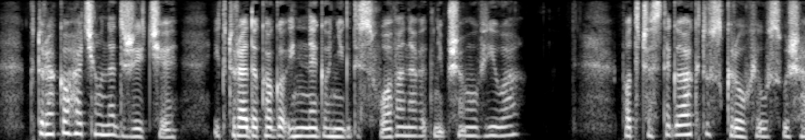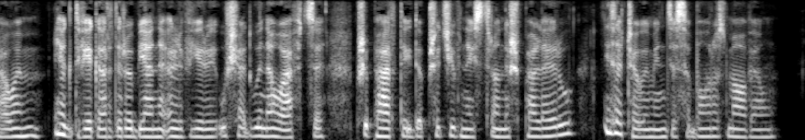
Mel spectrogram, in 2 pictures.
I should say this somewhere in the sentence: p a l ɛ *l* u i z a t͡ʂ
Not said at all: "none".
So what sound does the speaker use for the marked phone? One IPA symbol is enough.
ɾ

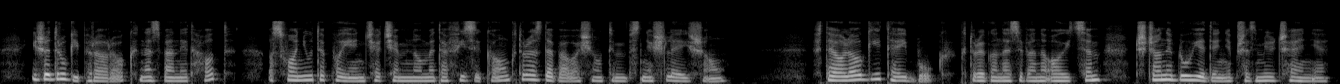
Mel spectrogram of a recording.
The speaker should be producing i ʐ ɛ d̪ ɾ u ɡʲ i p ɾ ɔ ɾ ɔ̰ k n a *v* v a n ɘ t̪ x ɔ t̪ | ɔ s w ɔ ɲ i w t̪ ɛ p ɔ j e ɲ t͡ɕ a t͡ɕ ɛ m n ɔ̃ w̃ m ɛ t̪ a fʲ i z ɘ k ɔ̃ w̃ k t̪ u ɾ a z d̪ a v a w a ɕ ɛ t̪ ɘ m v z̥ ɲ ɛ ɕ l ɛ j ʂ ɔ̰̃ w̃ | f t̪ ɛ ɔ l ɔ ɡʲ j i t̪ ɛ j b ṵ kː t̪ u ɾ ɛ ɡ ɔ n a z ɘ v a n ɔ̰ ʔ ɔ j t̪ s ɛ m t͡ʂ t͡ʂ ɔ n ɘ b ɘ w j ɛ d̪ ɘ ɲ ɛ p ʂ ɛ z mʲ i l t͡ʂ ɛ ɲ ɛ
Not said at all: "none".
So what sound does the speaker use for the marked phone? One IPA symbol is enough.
z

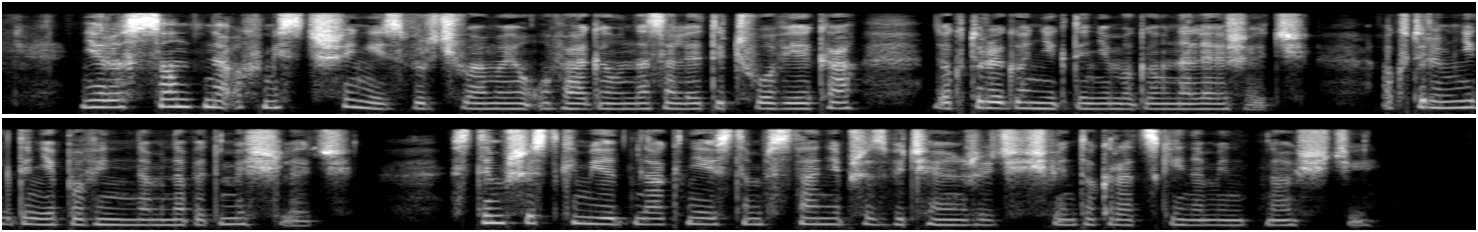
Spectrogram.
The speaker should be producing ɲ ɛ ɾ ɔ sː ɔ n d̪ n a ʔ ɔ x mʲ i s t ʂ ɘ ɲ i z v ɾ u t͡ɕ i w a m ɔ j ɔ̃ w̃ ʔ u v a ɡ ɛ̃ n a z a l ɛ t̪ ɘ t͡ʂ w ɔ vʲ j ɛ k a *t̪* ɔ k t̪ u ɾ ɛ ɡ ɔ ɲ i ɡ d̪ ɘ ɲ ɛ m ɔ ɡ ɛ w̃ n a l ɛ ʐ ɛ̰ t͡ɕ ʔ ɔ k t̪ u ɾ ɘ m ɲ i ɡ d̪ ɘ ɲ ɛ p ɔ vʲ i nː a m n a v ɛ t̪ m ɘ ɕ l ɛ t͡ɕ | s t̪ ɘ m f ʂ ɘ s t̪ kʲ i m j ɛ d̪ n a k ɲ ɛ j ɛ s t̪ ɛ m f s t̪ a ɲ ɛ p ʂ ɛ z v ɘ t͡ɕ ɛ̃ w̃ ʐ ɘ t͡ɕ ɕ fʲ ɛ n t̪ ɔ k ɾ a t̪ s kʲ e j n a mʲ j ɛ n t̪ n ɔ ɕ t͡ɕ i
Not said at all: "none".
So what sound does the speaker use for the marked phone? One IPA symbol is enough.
d̪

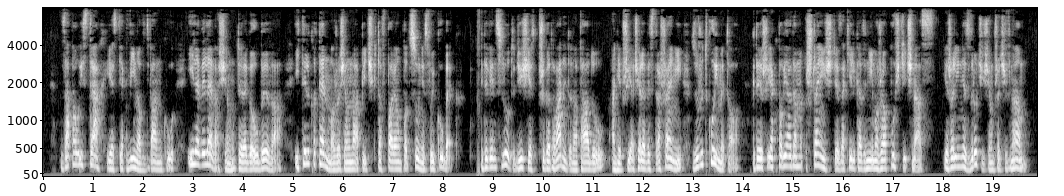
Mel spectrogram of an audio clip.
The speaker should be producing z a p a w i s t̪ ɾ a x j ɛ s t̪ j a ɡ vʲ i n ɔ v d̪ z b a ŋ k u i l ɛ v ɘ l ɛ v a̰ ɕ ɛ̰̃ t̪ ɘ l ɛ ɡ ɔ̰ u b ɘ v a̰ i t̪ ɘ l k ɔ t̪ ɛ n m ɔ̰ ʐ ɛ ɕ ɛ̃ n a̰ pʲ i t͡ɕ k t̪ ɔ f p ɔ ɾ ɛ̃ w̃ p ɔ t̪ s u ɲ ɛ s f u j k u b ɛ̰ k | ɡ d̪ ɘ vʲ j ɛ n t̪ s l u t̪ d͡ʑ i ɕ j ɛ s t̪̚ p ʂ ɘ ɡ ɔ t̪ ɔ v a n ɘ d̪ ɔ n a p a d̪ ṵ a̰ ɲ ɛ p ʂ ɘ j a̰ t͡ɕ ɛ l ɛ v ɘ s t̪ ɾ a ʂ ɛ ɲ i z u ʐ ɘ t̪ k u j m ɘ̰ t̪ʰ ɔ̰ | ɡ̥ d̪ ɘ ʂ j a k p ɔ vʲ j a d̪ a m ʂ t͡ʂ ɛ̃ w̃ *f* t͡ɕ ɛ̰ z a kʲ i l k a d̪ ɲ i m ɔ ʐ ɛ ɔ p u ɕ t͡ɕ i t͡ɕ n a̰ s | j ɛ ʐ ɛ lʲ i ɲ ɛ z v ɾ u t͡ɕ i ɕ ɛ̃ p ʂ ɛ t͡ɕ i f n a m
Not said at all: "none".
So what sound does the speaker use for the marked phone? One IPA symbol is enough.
ɕ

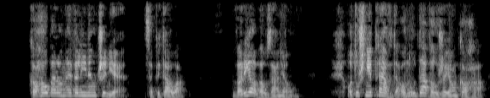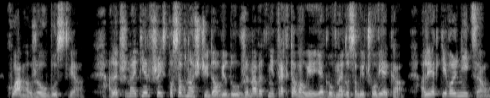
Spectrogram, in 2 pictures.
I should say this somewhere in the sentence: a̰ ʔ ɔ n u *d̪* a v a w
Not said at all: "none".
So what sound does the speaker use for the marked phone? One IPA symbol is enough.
d̪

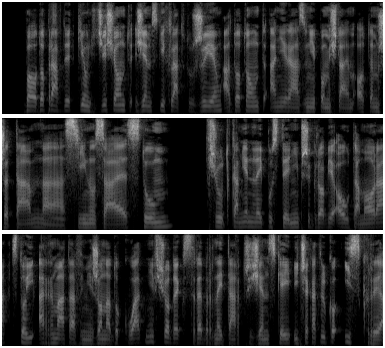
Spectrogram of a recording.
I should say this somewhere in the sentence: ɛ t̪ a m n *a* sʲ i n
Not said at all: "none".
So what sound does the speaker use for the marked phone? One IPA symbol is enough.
a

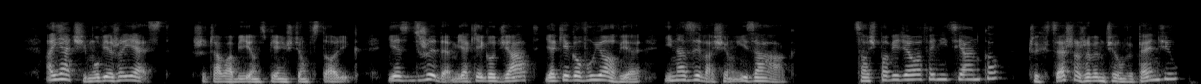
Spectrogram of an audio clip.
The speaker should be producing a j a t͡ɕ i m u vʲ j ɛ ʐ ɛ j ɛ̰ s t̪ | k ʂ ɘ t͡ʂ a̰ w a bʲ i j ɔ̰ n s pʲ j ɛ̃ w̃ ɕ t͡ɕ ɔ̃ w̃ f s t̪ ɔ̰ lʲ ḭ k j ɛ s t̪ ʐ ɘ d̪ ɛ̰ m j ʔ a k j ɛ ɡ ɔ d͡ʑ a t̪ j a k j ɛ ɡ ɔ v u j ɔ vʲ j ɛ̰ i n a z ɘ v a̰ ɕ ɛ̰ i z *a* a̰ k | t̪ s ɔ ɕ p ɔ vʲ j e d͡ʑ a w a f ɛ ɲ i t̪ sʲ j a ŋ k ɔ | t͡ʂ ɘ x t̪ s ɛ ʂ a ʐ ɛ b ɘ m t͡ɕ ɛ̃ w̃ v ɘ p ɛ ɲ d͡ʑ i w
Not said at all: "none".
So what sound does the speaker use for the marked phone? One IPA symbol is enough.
a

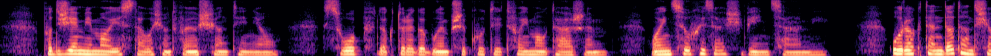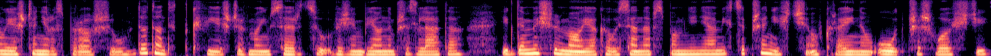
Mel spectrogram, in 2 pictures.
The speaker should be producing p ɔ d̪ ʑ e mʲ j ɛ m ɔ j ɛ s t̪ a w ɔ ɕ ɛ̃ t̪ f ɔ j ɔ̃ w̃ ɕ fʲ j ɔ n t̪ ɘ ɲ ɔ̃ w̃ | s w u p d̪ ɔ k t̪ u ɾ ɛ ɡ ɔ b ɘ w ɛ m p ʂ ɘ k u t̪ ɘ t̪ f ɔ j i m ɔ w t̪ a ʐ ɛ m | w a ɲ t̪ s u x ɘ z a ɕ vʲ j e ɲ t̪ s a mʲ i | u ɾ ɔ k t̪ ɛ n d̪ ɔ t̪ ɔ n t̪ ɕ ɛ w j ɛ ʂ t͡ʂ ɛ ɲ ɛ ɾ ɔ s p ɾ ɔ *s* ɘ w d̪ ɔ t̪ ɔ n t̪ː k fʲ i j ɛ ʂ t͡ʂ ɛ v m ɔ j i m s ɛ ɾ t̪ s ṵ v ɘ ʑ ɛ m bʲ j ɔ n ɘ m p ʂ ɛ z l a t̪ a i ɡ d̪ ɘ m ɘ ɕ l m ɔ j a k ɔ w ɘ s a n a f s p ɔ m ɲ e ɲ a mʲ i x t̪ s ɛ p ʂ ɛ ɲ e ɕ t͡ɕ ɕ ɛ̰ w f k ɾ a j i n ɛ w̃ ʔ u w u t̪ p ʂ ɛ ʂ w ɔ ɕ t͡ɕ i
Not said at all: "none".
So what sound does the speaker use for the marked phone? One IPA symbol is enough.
ʂ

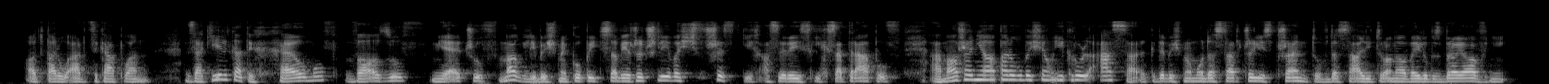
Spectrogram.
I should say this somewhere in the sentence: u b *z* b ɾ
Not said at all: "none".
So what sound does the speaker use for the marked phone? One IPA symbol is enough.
z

